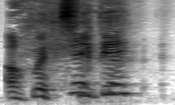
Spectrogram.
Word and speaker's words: Ometepe: The tribes are called Ometepe. Ometepe. Is that the pronunciation? – For the podcast, yes.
